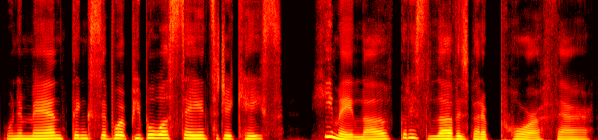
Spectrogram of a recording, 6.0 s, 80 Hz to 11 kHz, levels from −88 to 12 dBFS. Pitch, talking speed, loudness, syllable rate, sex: 215 Hz, 240 wpm, -18 LUFS, 4.7 syllables/s, female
